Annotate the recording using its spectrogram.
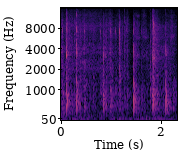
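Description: Chalk writing on a blackboard: an irregular run of sharp taps and short scratches as letters and symbols are written.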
